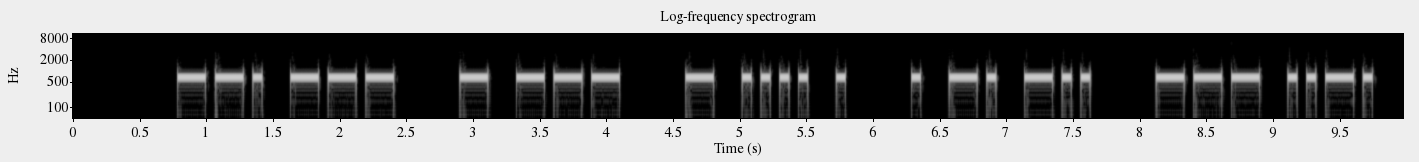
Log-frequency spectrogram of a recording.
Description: Morse code, heard as a keyed tone, about 17 wpm, 700 Hz. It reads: GO TO THE END OF
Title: Sentences from Top 1000 Words - Review Part 5 - 17wpm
